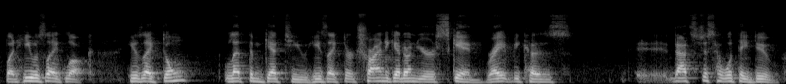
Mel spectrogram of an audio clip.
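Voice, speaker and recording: Casual Canadian male streamer, warm dark tone, chatty storyteller with fillers. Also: mid-range voice, moderate pace. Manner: rambling, lots of fillers and self-corrections, talks to chat. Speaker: game streamer. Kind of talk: casual storytelling to a live chat.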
